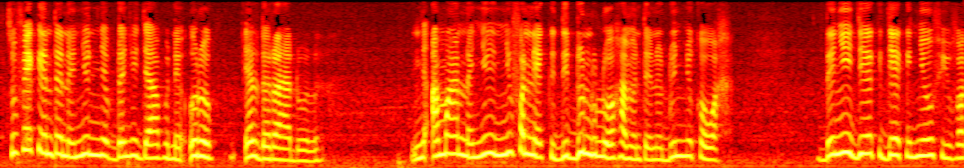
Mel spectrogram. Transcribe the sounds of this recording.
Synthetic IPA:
sufɛkːɛntɛnɐɲunɲəp̚dɐɲuɟaːpuneʔoɾop̚ɛldɐɾaːdɔːlɐ | ɲuʔɐmaːnːɐɲiɲufɐnɛkːdidundulɔːxɐmɐntɛnɐduɲɲukɐwɐx | dɐɲiɟɛːkːɟɛkːɲofivɐ

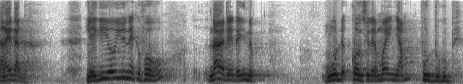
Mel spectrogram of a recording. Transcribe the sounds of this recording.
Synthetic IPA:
daŋadaɡːa | leɡijojunekifofunawotedainəb̚ | mukonsulemoiɲampuːɾduɡubi

